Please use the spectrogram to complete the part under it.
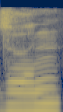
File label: "run5", taiwanese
